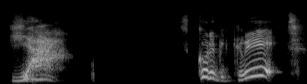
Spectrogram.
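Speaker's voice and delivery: playful mock Scottish accent. Teacher teasing about an absent Sarah, mock Scottish accent. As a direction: slip briefly into a jokey Scottish accent. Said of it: "wanna do a Scottish accent".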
